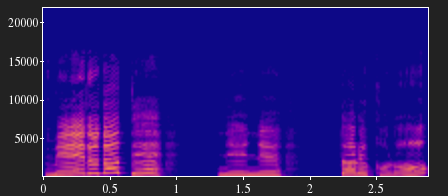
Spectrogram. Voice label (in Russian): zvuki s golosom iaponskoi anime devushki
